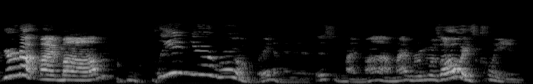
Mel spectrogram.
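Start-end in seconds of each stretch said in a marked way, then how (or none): 0.0-2.5 mock mom voice. Quoting Space Ghost mom scene.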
